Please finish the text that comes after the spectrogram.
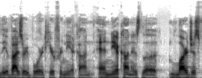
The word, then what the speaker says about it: NeoCon: Neocon? Am I pronouncing that?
